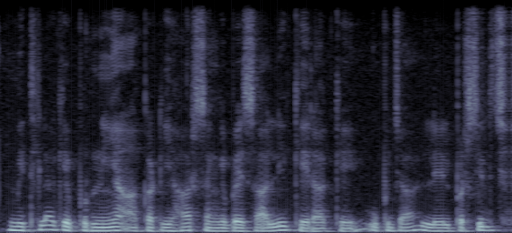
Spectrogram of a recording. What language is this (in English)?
Maithili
